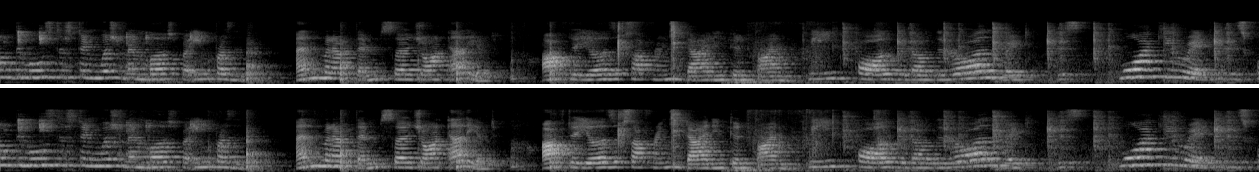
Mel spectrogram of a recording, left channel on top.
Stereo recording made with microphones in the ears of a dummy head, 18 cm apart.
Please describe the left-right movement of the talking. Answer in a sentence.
You can hear the talking move from left to right and back again.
